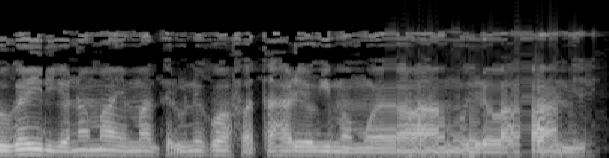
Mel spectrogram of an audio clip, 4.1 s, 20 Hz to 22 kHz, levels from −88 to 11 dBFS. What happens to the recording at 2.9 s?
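At 2.9 s the sound is a rigid, metallic buzz near 93.8 Hz, running from 2.58 s, just after "kwa bata harĩ ũgima", to the end. This robotic sound from repeated short buffers likely comes from roughly 10.7 ms chunks being replayed over about half the audio.

The sound there is also dull and gurgling. That is heavy MP2 compression, likely at a low bitrate around 32 kbps, with upper sub-bands switched off and the rest coarsely quantised.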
